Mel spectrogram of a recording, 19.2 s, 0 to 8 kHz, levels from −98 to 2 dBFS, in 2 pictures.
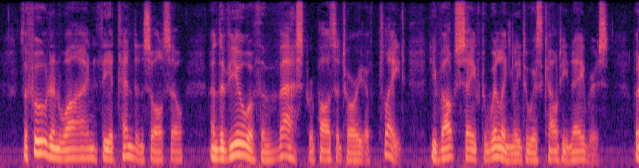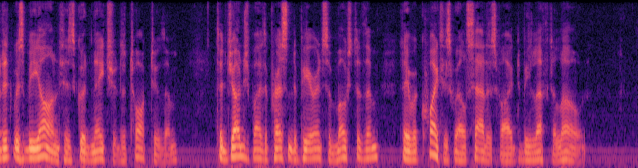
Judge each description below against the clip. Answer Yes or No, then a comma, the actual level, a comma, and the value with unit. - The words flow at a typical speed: Yes, average, 170 wpm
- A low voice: Yes, low, 105 Hz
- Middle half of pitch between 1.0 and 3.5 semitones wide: No, average, 4.2 semitones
